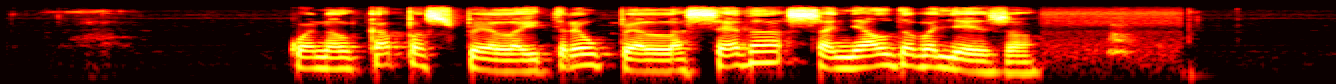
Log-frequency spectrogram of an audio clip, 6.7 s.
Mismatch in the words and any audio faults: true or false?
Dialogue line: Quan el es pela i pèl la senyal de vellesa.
true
